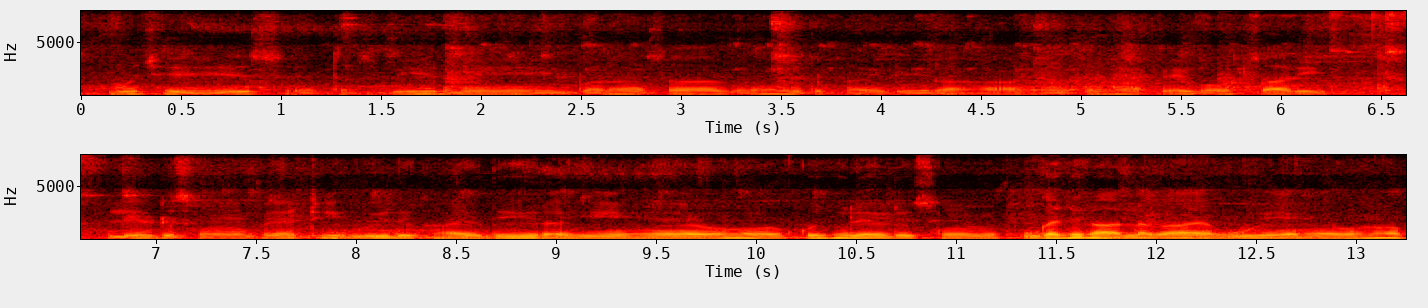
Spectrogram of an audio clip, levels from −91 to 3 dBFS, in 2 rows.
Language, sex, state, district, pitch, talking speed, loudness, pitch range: Hindi, male, Chhattisgarh, Bastar, 105 Hz, 155 wpm, -36 LUFS, 100-120 Hz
